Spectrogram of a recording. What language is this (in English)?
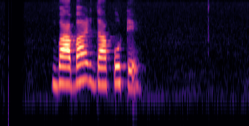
Bangla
